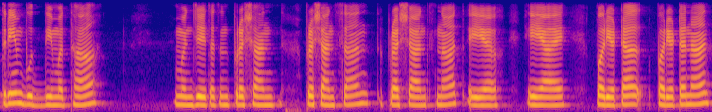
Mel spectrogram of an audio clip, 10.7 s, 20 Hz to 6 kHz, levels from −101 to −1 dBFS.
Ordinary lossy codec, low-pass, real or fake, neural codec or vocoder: none; 5.4 kHz; real; none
